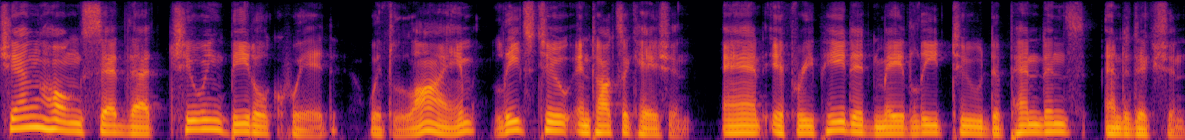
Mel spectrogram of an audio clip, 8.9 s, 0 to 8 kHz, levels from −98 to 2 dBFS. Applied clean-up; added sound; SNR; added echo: none; none; none; none.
